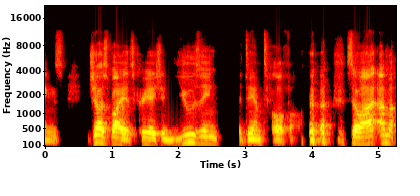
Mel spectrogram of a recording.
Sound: laughs

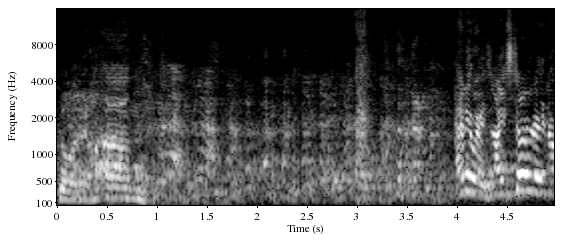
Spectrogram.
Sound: audience laughs

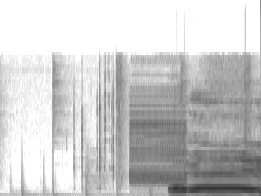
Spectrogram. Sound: hot dog snaps; buzzer

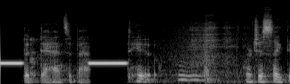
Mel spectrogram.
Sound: beeping

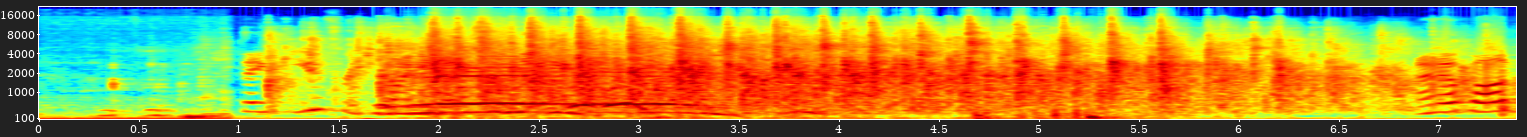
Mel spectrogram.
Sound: applause

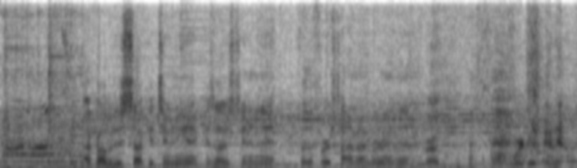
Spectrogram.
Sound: laughs

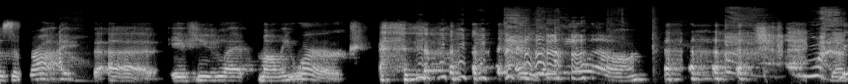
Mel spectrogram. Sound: laughter

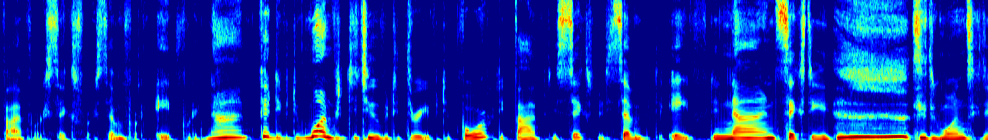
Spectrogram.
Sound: inhales

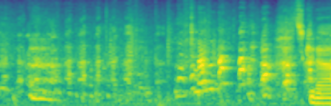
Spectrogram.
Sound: guys giggling

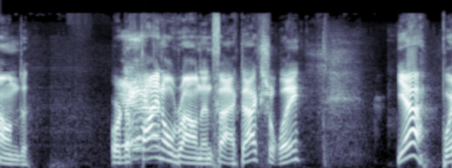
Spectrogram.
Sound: multiple "yeahs"

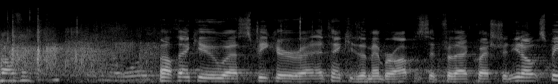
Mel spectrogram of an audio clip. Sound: applause

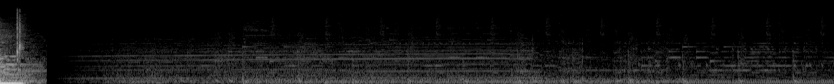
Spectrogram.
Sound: MP4/4 '88 engine sound

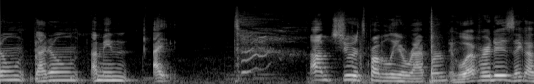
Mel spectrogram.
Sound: laughs

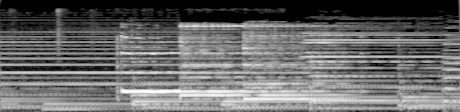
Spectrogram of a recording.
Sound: door bell rings

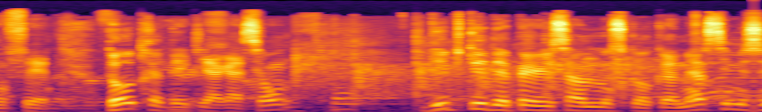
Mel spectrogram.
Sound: some Applause

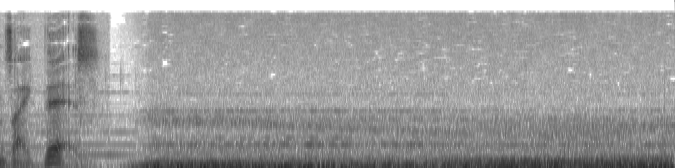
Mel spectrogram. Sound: eerie whooshing

